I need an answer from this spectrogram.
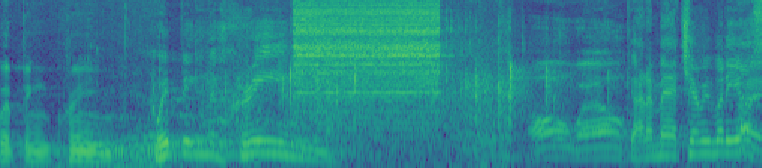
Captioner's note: buzzing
